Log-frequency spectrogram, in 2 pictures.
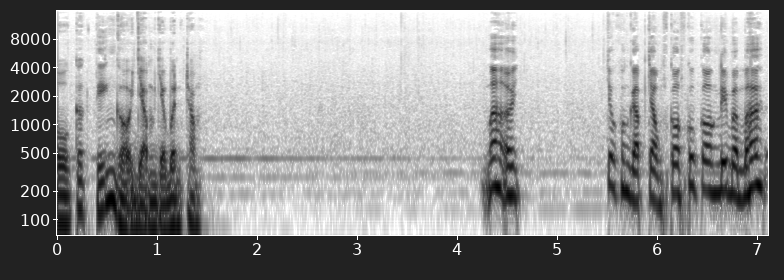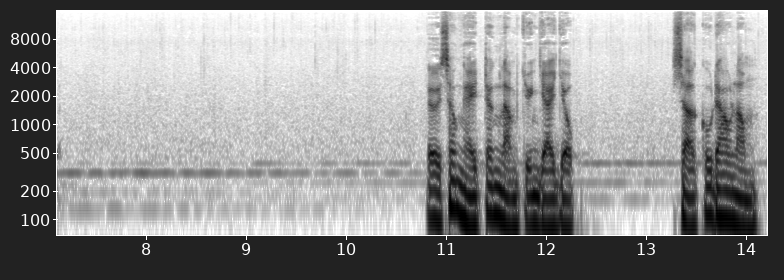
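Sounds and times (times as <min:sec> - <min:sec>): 
speech: 0:00.0 - 0:01.5, 0:04.2 - 0:04.7, 0:05.5 - 0:07.2, 0:10.8 - 0:12.4, 0:13.3 - 0:14.2
rain falling: 0:00.0 - 0:14.2.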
